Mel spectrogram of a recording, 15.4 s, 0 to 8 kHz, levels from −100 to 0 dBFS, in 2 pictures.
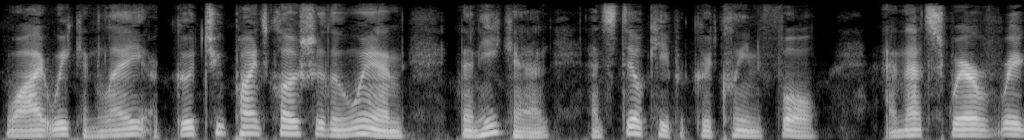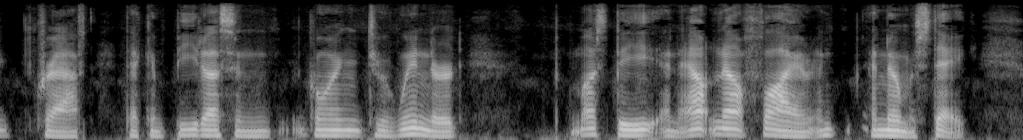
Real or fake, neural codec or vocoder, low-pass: real; none; 7.2 kHz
